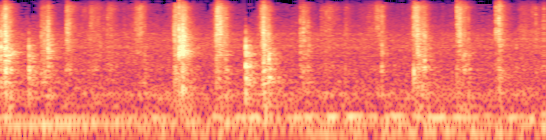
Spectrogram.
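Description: A tarot deck being shuffled by hand: a quiet run of irregular card snaps and clicks.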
